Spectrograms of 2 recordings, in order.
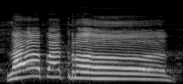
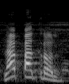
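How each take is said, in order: First: Very slow, stretched-out "La patronne"; drawn-out announcement. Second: Said in the usual way. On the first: Acted. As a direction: drag "La patronne" out like a grand entrance. Repeated announcing the boss arriving. (annonce très lente et étirée)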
